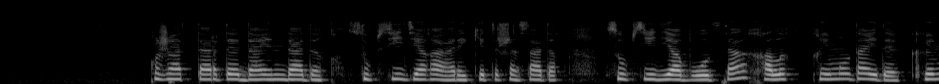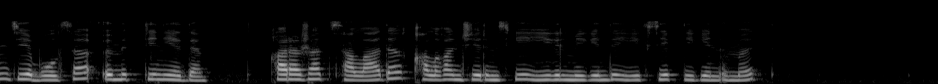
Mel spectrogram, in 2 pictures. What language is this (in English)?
Kazakh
